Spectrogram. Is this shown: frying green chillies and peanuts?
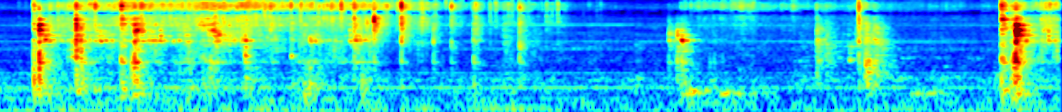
yes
